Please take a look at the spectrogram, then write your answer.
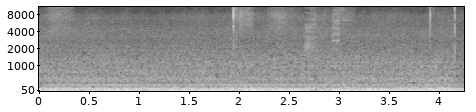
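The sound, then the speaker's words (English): Steady low road rumble from inside a moving car in traffic after dark, with engine drone and faint intermittent squeaks or clicks over the continuous hum. “Okay, we just had to stop because things were getting a little out of control and then traffic and then it's dark outside now and are both of those cars changing lanes at the same time?”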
